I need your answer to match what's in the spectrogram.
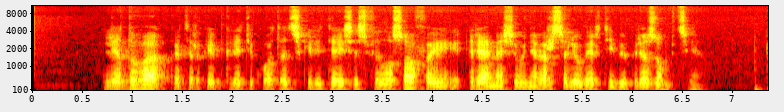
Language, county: Lithuanian, Vilnius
